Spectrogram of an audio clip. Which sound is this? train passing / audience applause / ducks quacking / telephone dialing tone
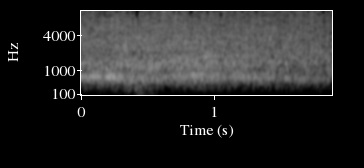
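audience applause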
